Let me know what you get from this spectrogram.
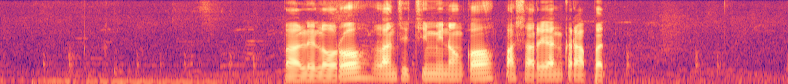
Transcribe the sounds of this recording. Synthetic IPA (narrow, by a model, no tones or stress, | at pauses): b̥a̤leloɾohlansid̥ʒ̥i̤minɔŋkɔpasaɾeankəɾʔab̥ə̤t̪̚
